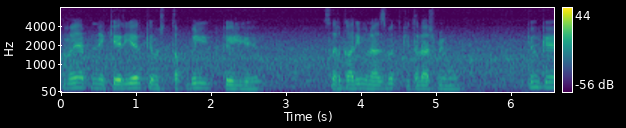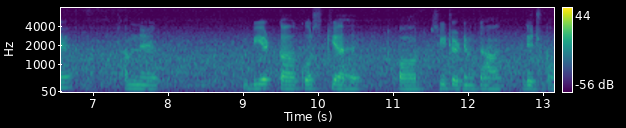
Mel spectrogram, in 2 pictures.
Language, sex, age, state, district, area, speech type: Urdu, male, 18-30, Delhi, South Delhi, urban, spontaneous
